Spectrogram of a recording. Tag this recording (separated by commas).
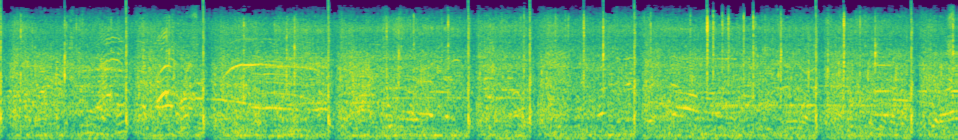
Speech, Vehicle, Car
